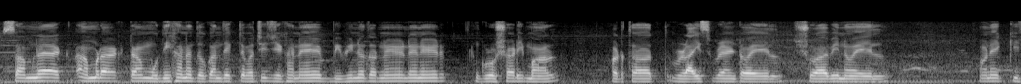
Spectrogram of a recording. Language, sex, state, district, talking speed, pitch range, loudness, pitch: Bengali, male, West Bengal, Purulia, 125 wpm, 135-150 Hz, -16 LUFS, 140 Hz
